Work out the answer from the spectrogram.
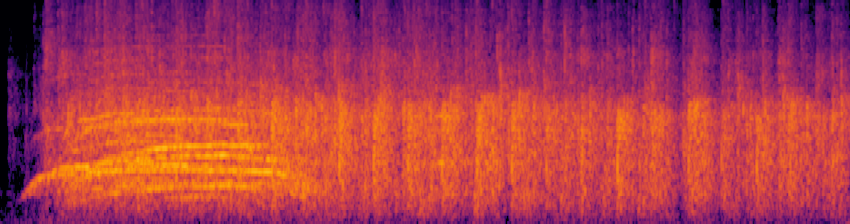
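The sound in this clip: Audience applause as a speaker is welcomed on stage: dense, steady clapping throughout, with a short rising cheer near the start.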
